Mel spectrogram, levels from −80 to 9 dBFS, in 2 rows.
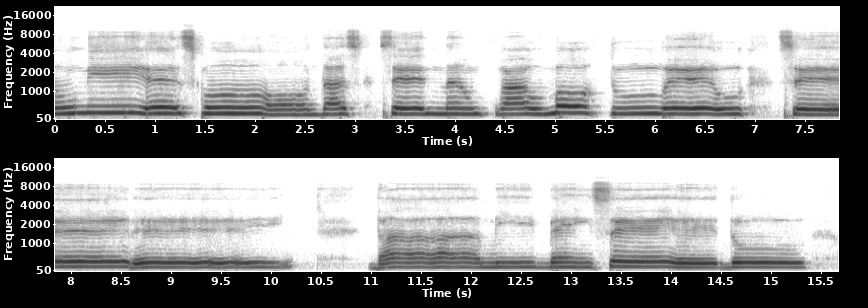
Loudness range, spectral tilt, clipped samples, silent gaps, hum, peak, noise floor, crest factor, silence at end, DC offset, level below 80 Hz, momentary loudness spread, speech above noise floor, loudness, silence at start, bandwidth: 6 LU; -7 dB/octave; under 0.1%; none; none; -4 dBFS; -53 dBFS; 12 dB; 0.35 s; under 0.1%; -58 dBFS; 9 LU; 36 dB; -17 LUFS; 0 s; 9.6 kHz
